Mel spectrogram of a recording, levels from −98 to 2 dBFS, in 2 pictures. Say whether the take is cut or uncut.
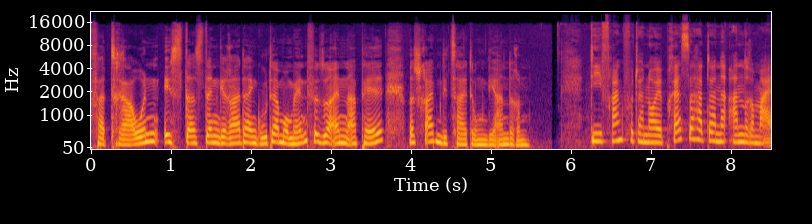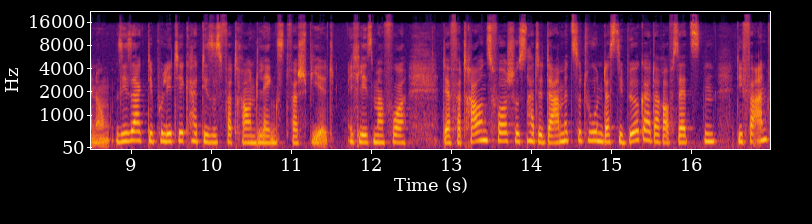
cut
